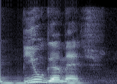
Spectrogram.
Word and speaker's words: Bilgamesh: Porém, no sumério, a língua em que encontramos os primeiros relatos dele, eles o chamam de Bilgamesh. Okay? Tem uma mudança ali na primeira sílaba.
